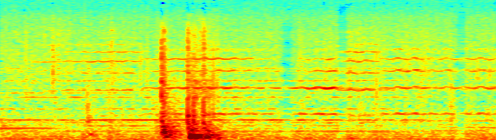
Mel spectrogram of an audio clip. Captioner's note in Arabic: موسيقى ناعمة مخيفة; يغلق الباب; موسيقى ناعمة مخيفة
